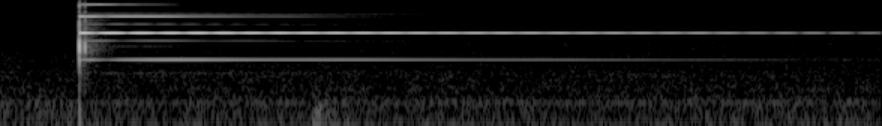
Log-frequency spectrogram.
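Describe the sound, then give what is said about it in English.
A meditation bell is struck once with a clear metallic ding, then its pure ringing tone sustains and slowly fades over several seconds with a gentle pulsing waver. “First, the sound of the bell. You'll hear two different sounds. One that sounds a little muffled, and the other a full ringing.”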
